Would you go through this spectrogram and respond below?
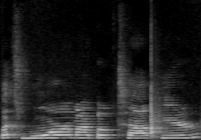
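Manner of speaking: very drawn-out puppet-style voice. Doing makeup on camera, narrating the next step: sounding like a Muppet. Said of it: "I just sounded like a Muppet".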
